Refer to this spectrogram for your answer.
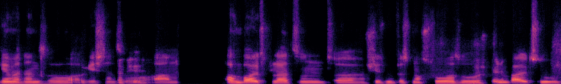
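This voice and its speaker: The dry, close sound with no echo carries a man speaking at a fairly quick pace and medium pitch. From western Germany, near Bonn. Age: young. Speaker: fitness influencer, trainee physiotherapist. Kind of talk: interview. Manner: hesitant, many fillers.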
